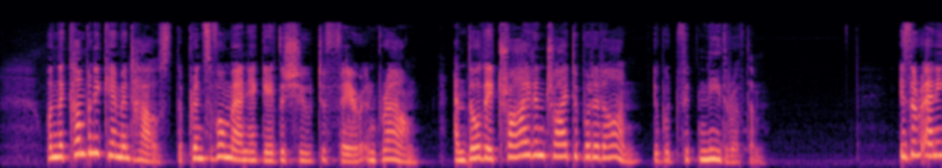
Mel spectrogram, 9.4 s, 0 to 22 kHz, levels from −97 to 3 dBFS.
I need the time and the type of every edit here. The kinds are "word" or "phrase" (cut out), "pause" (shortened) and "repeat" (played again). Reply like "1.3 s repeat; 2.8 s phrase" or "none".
1.3 s word; 4.4 s pause; 6.4 s pause

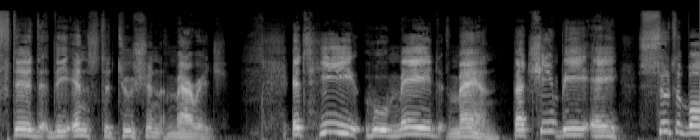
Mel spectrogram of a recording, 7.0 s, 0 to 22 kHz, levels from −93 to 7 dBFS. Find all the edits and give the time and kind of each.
1.6 s word; 4.5 s phrase; 5.1 s pause; 5.5 s word

